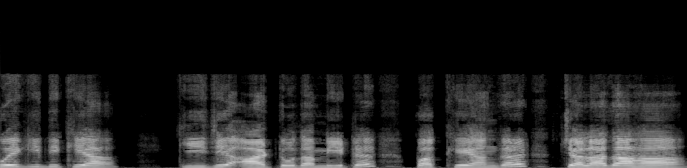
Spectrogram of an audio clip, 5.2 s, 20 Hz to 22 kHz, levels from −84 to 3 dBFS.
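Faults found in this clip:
Speech, throughout: dull top end, nothing above 12.3 kHz, with smeared, swirly low-bitrate artefacts despite a large file. Likely low-bitrate audio saved at a high bitrate: the sound fits an earlier very-low-rate HE-AAC pass re-encoded as high-rate MP3, which preserves the damage but cannot undo it. Unlike a plain steep filter or one clean low-rate encode, the file size suggests generous bitrate while the artefacts suggest a starved one.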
